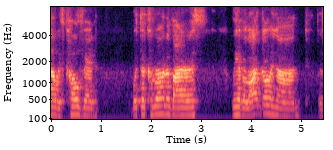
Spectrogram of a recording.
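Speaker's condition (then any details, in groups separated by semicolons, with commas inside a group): Cerebral palsy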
